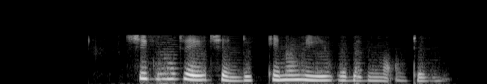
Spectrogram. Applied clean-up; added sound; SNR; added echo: neural separator model SepFormer WHAMR!.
